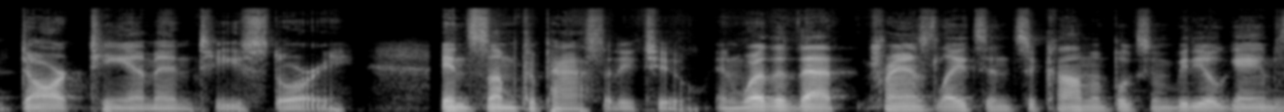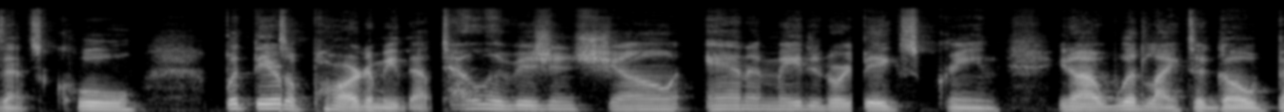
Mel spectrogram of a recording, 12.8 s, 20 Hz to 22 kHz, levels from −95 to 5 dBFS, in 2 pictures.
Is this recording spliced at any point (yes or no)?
yes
